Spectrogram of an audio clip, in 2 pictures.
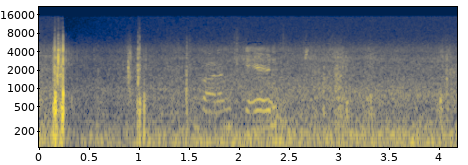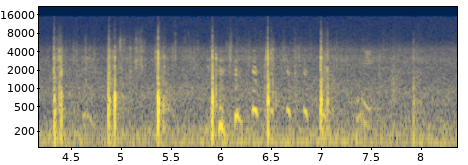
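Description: Faint background voices with a string of sharp clicks, about two a second, in the second half.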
